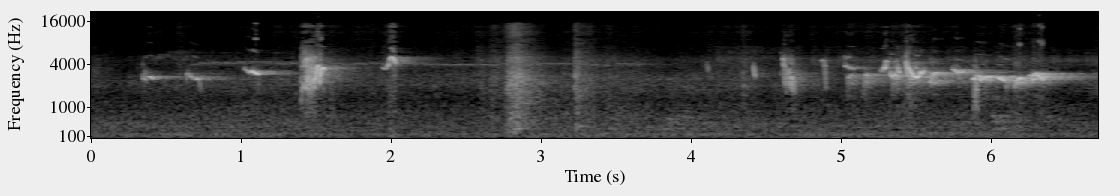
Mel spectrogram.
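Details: Cucak ranting bulbul used as a training recording to prompt contest birds into singing: short whistled upward-sweeping chirps, then a dense burst of rapid warbling notes at the end, with a few sharp clicks between.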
